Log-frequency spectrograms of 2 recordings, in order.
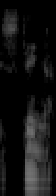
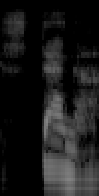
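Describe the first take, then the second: First: The first vowel sounds like i. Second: The first vowel sounds like e. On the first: "go to an I for that" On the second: "trying to say Stenga, which is also just as incorrect"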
